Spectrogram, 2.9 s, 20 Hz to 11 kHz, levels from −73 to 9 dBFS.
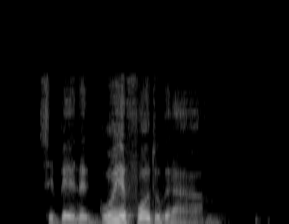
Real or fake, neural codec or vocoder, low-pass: fake; codec, 16 kHz, 1 kbps, FunCodec, trained on LibriTTS, 50 frames a second; 7.2 kHz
